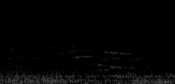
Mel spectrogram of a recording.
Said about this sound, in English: Is that a cat again? Yes. Okay. It's really echoey over have here. Have you never heard a cat before? No, I don't think so. Not one like that.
